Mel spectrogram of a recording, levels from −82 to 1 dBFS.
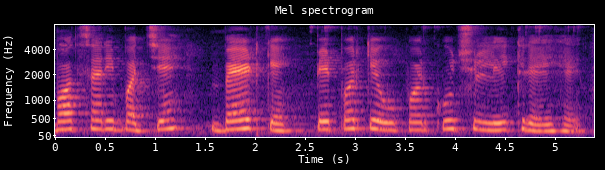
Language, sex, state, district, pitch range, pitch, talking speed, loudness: Hindi, female, Gujarat, Valsad, 190-225 Hz, 215 Hz, 135 wpm, -19 LUFS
